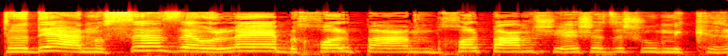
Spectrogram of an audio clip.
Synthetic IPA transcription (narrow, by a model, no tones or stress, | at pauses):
tajo̞deaːno̞se̞aze̞o̞le̞beχo̞lpaːmbeχo̞lpaːmʃejeʃezeʃuumikʁ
